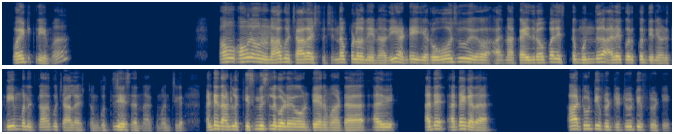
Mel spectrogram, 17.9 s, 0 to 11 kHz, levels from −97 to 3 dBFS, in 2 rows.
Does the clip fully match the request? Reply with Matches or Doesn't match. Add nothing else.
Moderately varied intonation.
Matches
